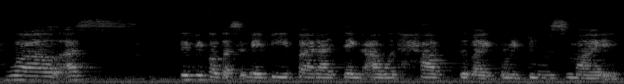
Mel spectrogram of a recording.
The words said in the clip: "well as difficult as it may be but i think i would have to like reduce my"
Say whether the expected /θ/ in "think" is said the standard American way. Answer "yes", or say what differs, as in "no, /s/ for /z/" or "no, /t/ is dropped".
yes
